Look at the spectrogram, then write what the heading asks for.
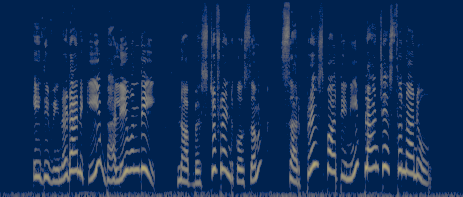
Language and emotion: Telugu, surprised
